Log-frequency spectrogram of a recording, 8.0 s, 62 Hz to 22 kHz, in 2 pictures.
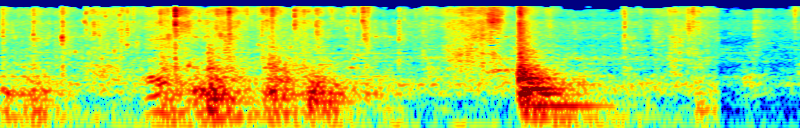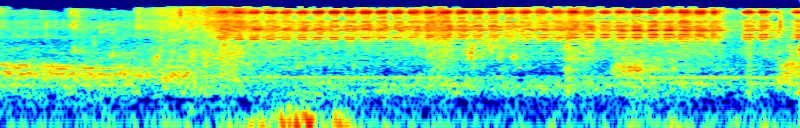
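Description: A man's voice for the first few seconds, then a 16-FET, two-transformer electronic fish shocker running with a steady high whine that pulses evenly about five times a second, set to its low-frequency setting. A brief low thud comes about halfway through.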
